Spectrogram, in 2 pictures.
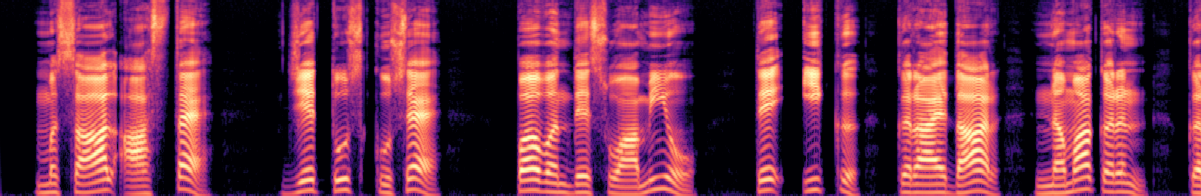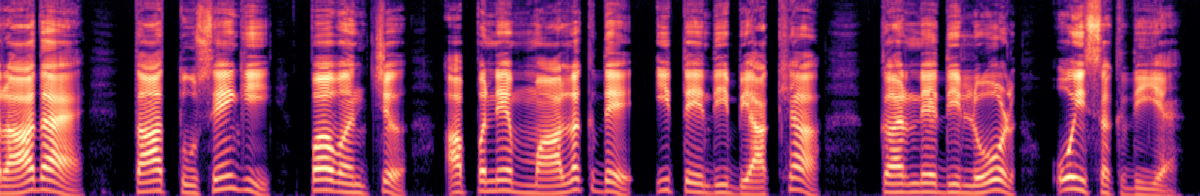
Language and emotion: Dogri, neutral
